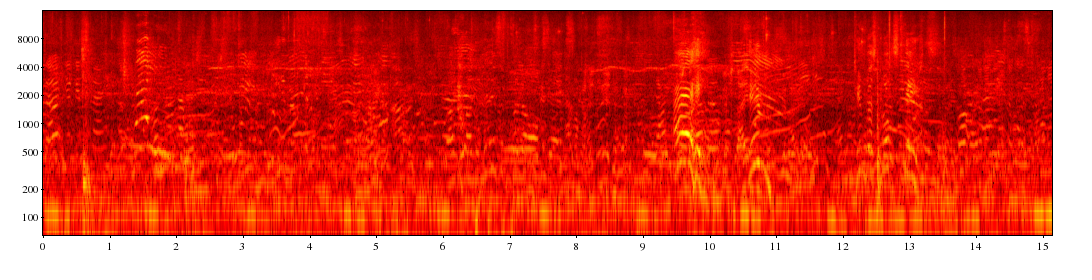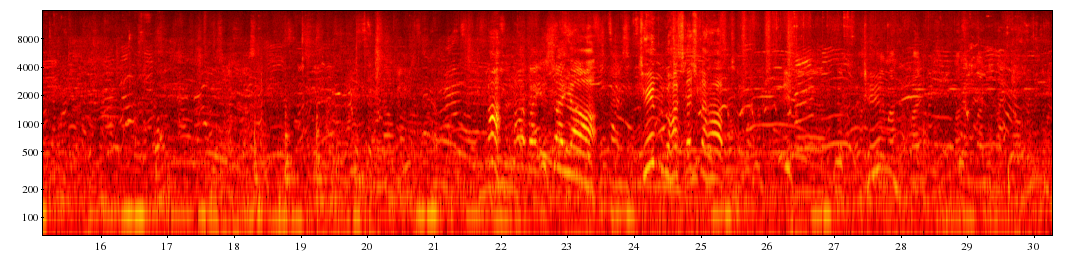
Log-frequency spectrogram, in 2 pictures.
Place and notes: berlin wall of sound - lohmuhle sommerfest 2. f.bogdanowitz 29/08/09
Berlin, Germany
